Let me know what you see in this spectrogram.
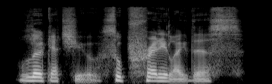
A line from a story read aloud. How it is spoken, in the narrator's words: Jason murmurs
